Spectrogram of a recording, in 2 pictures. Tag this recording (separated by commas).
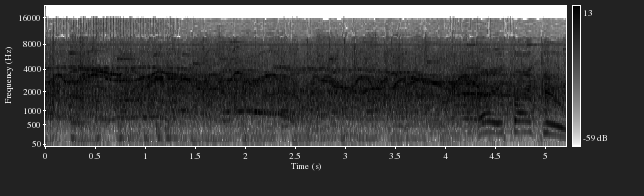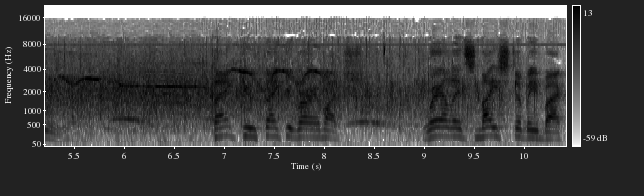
Speech, Music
